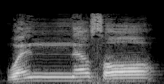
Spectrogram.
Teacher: والصاد خدت حقها لان الصاد هنا مفتوحه بعدها الف في اعلى مراتب التفخيم لحرف الصاد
